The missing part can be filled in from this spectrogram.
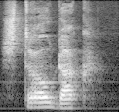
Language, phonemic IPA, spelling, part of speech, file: Dutch, /ˈstroːdɑk/, strodak, noun, Nl-strodak.ogg
- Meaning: roof thatched with straw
